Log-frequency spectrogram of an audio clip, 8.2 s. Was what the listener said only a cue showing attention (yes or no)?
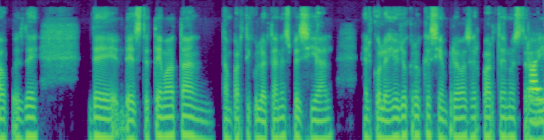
no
